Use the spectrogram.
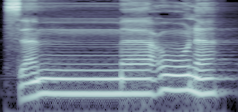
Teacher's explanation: حرف ميم مشدد يحتاج إلى غنة زمنها حركتان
